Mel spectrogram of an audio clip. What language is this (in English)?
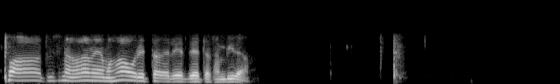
Dogri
